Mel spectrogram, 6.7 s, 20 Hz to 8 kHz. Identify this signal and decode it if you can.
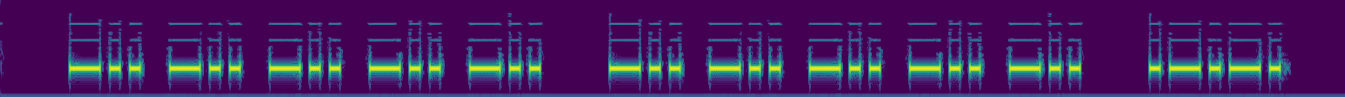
Morse code, heard as a keyed tone, about 24 wpm, 800 Hz. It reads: DDDDD DDDDD <AR>
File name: CW gyakorlas d 20 baud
